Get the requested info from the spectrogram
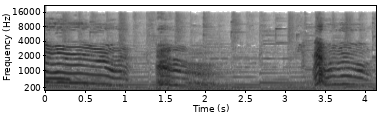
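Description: Hokkaido dog howling and yelping: a long falling howl that ends about a second in, then two short rising-and-falling cries, the last and loudest near the end. Soft music plays underneath.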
